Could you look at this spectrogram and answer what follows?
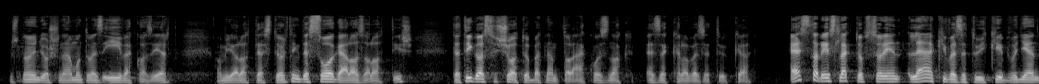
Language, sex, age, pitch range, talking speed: Hungarian, male, 30-49, 95-120 Hz, 210 wpm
